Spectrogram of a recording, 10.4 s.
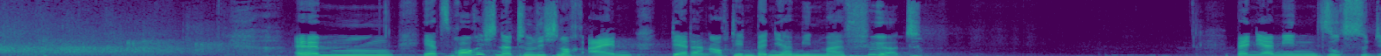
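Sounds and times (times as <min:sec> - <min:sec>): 
audience applause for a volunteer: 0:00.0 - 0:02.0
speech: 0:02.3 - 0:07.0, 0:09.3 - 0:10.3.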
